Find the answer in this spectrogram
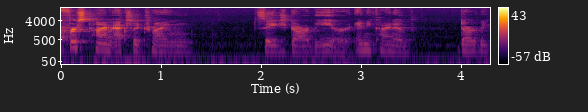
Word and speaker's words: Derby: our viewers for letting us know that it's pronounced darby because looking at it for us d-e-r-b-y we would say derby so that was very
